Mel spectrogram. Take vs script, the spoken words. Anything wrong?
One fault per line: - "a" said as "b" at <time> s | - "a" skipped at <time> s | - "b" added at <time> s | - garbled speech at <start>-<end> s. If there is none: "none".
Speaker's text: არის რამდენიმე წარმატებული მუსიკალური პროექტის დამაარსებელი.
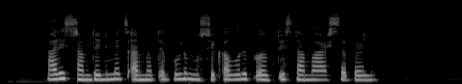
none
